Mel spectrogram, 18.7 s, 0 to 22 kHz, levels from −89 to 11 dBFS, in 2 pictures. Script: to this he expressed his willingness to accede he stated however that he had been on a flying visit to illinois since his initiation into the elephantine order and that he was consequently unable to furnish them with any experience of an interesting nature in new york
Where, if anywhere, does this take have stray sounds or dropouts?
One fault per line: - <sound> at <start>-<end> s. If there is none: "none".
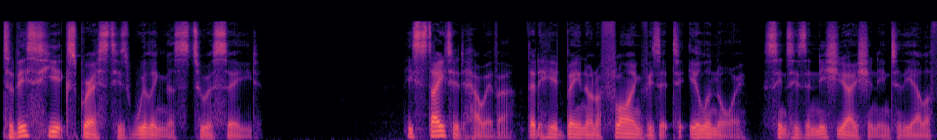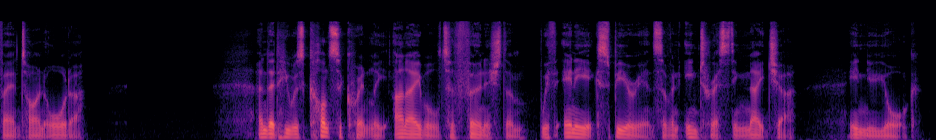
none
